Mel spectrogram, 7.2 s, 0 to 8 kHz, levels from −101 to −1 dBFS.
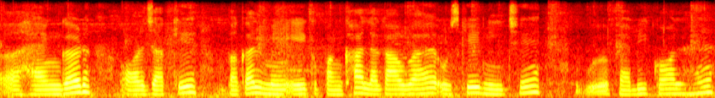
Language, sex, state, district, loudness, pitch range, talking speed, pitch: Hindi, male, Bihar, Katihar, -18 LUFS, 135-165 Hz, 135 wpm, 145 Hz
